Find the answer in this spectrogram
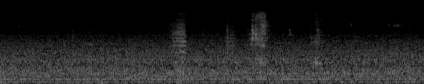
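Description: Two crisp crunches of biting into a celery stick dipped in ranch, a little under a second apart, with chewing, over a low steady hum.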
